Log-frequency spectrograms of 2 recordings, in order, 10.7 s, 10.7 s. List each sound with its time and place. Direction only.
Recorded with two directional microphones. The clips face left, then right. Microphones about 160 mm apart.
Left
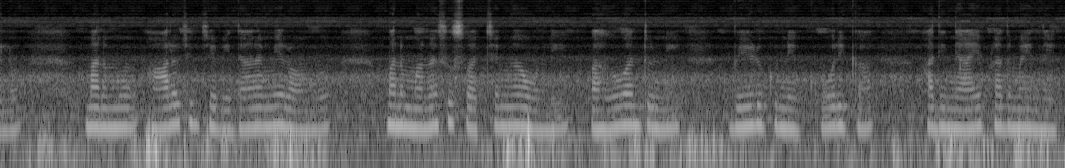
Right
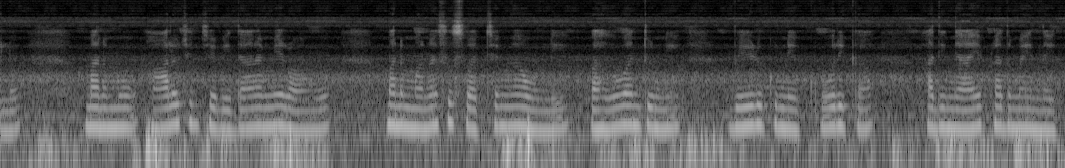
0.9 s a woman's voice: 30° right (ahead or behind)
